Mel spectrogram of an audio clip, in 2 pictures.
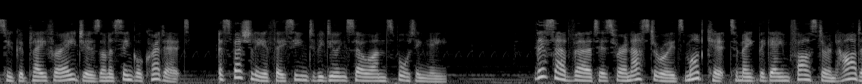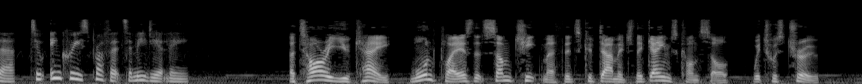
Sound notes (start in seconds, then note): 11.4 british male voice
